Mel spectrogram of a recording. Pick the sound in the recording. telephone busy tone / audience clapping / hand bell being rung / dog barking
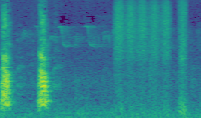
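dog barking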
